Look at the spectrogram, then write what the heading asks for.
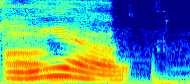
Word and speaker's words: Leeaux: Oh, it's Leeaux. Leeaux, but it's okay because it's like Cajun. It's French Cajun. It's New Orleans kind of how you pronounce it's like how you pronounce O is AEUX. EAUX.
